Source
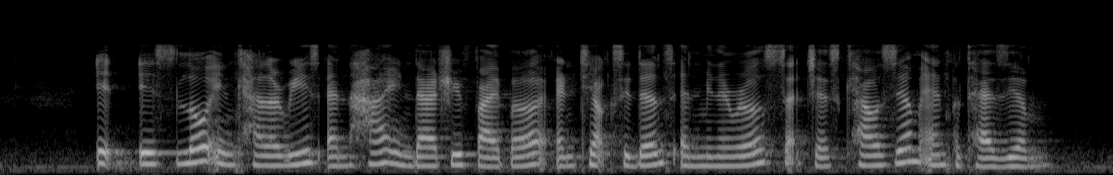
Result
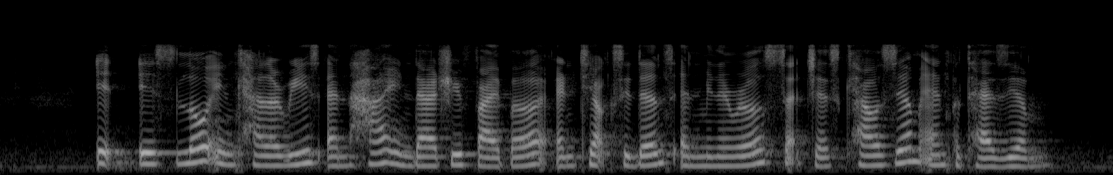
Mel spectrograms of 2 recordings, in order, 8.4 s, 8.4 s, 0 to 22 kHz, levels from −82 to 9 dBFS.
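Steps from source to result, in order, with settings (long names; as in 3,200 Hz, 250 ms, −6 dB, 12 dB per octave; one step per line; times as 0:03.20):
low-shelf EQ 180 Hz −11 dB
level −2.5 dB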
